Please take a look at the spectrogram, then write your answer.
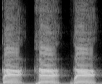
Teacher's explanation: क ख और ग को का खा और ग उच्चारण करना यह क्षेत्री बोलियों का परिणाम है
